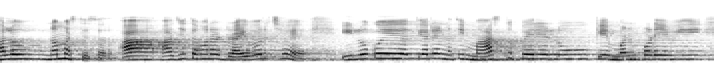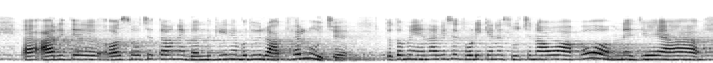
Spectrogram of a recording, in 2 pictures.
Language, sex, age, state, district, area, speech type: Gujarati, female, 45-60, Gujarat, Amreli, urban, spontaneous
